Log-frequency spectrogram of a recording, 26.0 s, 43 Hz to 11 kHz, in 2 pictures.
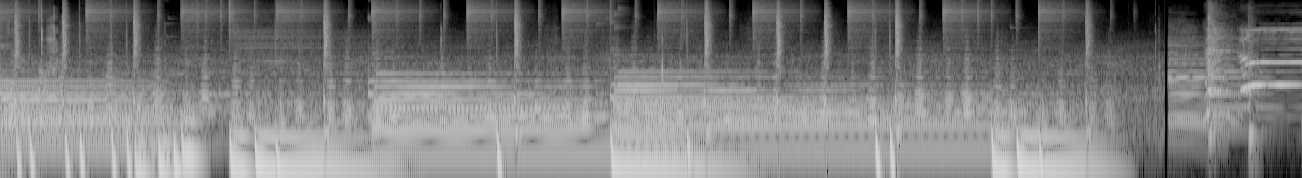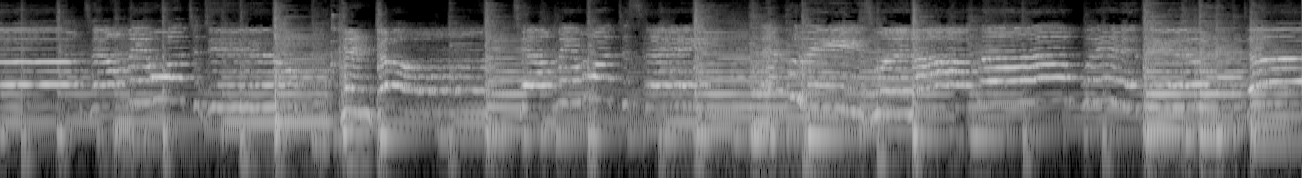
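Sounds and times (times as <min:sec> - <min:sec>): strummed acoustic guitar: 0:00.0 - 0:10.6, 0:11.7 - 0:23.4, 0:24.0 - 0:25.8
woman singing: 0:12.0 - 0:26.0.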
